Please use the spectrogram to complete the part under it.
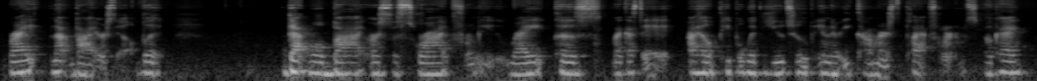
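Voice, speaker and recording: Hushed, slow-talking woman. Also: lowish voice, slight background noise, poor audio. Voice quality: hushed, partly whispered voice. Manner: emphatic, rhetorical questions and frequent check-ins. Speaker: YouTube branding and e-commerce coach. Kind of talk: informal coaching talk to camera. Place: library.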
